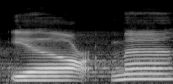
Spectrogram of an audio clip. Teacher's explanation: ain ini adalah sifatnya tawasud, cara bacanya dialirkan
